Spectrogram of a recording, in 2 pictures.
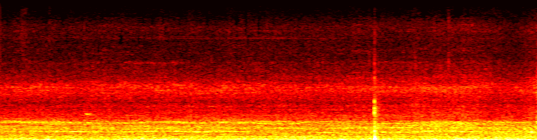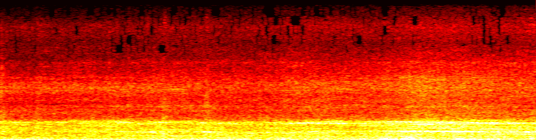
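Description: Steady mechanical hum with a faint wavering whine, louder near the end, and one sharp click about four seconds in.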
